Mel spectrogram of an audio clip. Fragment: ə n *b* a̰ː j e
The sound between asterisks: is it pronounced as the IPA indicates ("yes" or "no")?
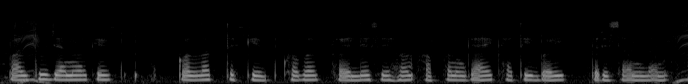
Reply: no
